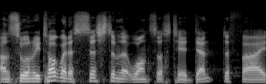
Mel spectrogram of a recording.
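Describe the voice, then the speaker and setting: Ordinary in pitch variation and very fast in pace, a man's speech is captured on a very clean recording with a silent background. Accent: Northern Irish. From Northern Ireland, County Armagh. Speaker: charity staff workshop leader. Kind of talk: workshop presentation. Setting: stage with audience.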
